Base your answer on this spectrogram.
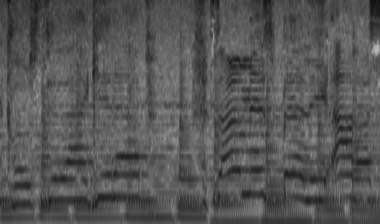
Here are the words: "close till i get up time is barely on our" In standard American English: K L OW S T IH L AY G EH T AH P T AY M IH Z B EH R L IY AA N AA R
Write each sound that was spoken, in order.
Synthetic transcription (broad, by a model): K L OW S T IH L AY G EH T AH P S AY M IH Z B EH L IY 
